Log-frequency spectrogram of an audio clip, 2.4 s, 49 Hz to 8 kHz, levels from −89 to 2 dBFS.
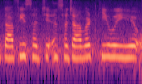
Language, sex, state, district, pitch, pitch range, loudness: Hindi, female, Uttar Pradesh, Ghazipur, 255 Hz, 245-260 Hz, -23 LUFS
